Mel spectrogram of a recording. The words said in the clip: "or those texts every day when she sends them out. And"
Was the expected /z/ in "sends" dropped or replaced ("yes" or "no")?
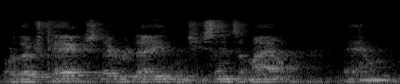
no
